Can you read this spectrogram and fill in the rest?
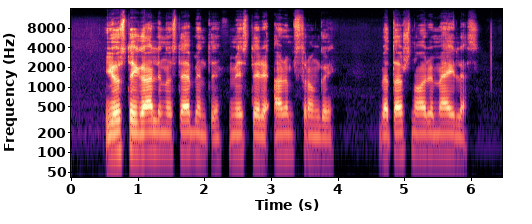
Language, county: Lithuanian, Klaipėda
